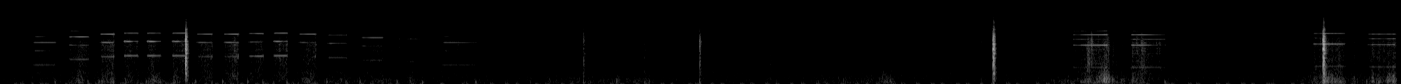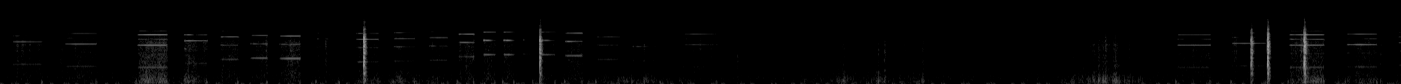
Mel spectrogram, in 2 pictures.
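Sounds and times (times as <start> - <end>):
short electronic beeps: 0.4 - 4.8, 10.7 - 11.7, 13.1 - 21.2, 25.8 - 27.8
sharp clicks: 0.4 - 4.9, 9.8 - 11.8, 13.1 - 21.5, 26.3 - 28.0.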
